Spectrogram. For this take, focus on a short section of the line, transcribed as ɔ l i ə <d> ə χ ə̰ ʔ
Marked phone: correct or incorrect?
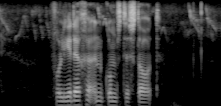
correct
